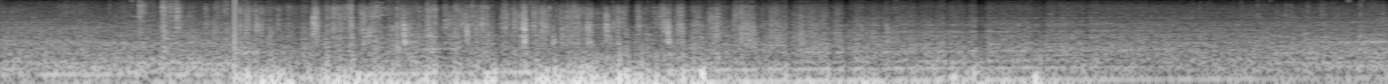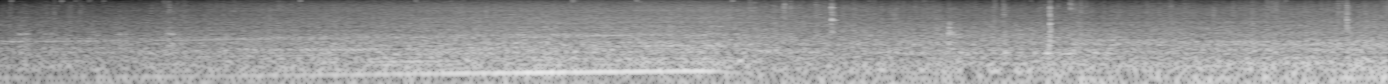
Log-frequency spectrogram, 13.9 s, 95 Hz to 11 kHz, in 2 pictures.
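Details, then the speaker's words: Loud '33 heard from inside while driving: heavy drive noise with a steady low whine rising in pitch with road speed, plus thermofan noise and a very quiet exhaust; differential whine. "You'll hear a lot of diff whining. You'll hear a lot of thermofan, and you won't hear any exhaust until it comes on to gate."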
